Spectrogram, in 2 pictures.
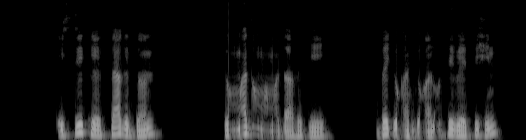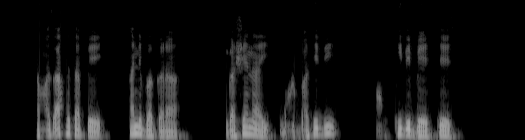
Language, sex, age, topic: Gamo, male, 18-24, government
